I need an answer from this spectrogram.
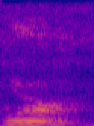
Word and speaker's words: Wyrm: temple of the god worm now this is spelled Wyrm and this is an old word that means dragon w-why are there is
